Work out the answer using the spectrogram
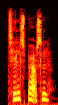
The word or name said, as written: TILSPURGT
